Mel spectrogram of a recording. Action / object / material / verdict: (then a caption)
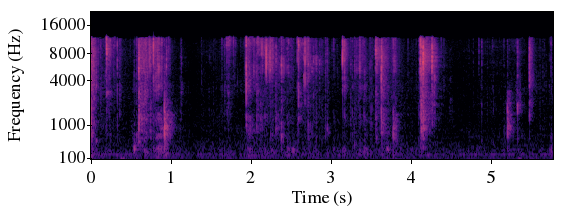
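scrape / bar of soap / soap / none. A craft knife scrapes a solid purple bar of soap held in both hands, and thumbs snap off the scored chunks. Quiet, bright, dry crunching and crumbling comes in short bursts with brief pauses between them.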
